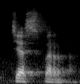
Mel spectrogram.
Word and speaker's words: Jasper: Bukan Casper bukan ya? Oh, bukan. Bukan ya. Bukan Casper ya teman-teman ya, tapi Jasper itu pronounce-nya. Oke, Jasper, ada nggak sih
